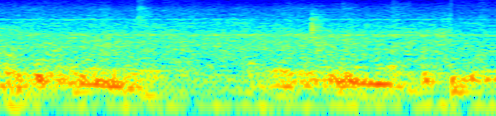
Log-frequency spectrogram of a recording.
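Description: A pigeon at a bird market coos softly and close, with a low, throaty, repeated rumble over steady background noise.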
